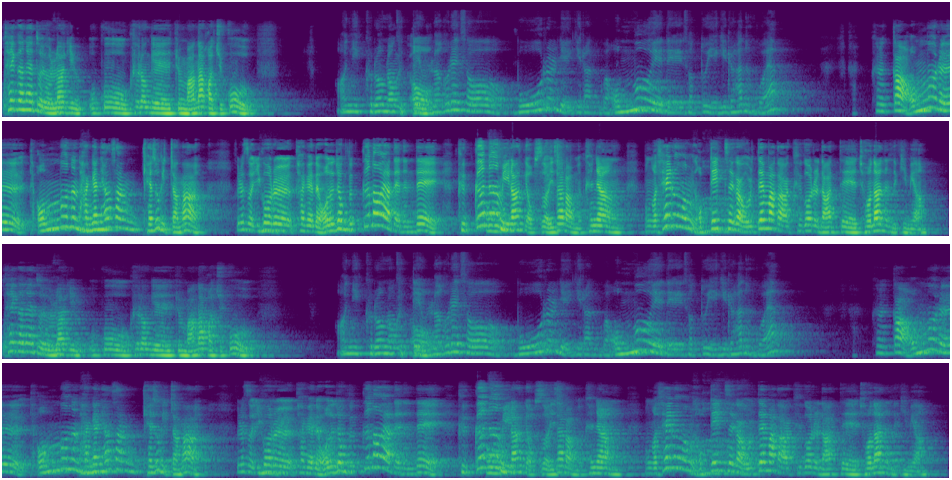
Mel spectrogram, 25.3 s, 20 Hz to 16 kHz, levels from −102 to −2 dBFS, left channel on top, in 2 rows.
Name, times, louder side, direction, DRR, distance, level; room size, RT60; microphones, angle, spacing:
voice 1, 0.0-3.4 5.1-5.8 11.7-15.4 15.8-25.0, left 6 dB, 60° left, 0.5 m, -27 dB
voice 2, 4.5-10.3 13.7-13.9 16.1-16.4 19.1-19.4 21.8-22.6, equal, 5° left, 1.0 m, -36 dB
17.5 x 8.1 x 2.6 m
head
